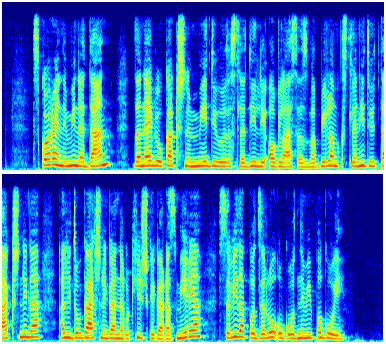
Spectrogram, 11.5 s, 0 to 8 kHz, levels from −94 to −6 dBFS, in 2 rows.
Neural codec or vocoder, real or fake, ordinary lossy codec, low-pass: codec, 16 kHz, 4.8 kbps, FACodec; fake; none; 7.2 kHz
